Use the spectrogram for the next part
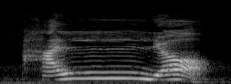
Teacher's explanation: See how I've carried that sound and I've held on to that L sound in the first syllable, carried it on into the next as well.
